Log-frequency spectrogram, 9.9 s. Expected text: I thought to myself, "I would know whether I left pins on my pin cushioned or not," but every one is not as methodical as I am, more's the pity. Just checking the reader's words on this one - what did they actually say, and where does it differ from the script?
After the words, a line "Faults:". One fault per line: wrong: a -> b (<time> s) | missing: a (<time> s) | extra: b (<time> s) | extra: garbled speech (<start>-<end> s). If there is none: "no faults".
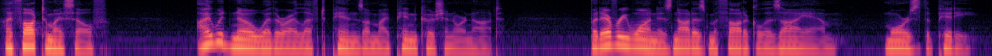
I thought to myself, "I would know whether I left pins on my pin cushion or not," but every one is not as methodical as I am, more's the pity.
Faults:
wrong: cushioned -> cushion (4.2 s)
